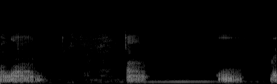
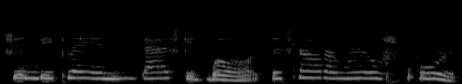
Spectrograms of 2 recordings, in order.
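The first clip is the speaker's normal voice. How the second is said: slow, higher mocking voice of a sexist critic; 6 semitones higher, slower than usual. Vlogger mocking critics of women's basketball, slow and higher. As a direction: drag it out like a scoffing doubter. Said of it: "people be like".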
